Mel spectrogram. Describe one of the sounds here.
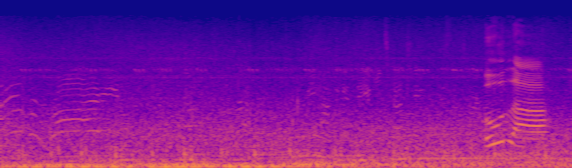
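Footsteps run quickly over pavement.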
